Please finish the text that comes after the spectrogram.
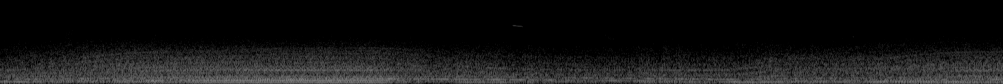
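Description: Case tractor with a 600-horsepower engine in Farming Simulator 25, a steady low engine drone running continuously at moderate level, with a slight dip in load partway through.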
